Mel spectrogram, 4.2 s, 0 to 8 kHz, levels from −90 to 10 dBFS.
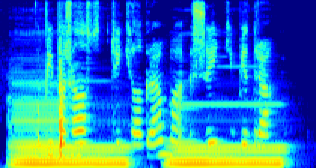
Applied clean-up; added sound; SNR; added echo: classical method log-MMSE.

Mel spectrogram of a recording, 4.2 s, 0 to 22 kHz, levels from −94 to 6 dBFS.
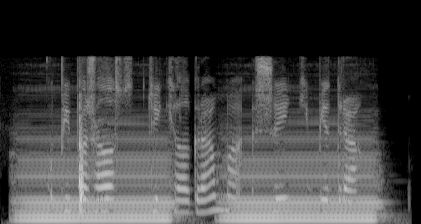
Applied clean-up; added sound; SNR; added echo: none; Bowed string instrument; -4 dB; none.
